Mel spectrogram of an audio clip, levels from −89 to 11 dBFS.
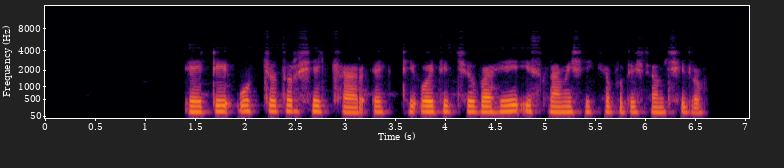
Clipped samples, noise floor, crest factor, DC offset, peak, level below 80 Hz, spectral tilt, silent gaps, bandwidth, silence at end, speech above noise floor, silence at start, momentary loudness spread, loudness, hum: under 0.1%; under -90 dBFS; 18 dB; under 0.1%; -6 dBFS; -62 dBFS; -11 dB/octave; none; 4.1 kHz; 0.45 s; over 67 dB; 1.4 s; 7 LU; -24 LUFS; none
